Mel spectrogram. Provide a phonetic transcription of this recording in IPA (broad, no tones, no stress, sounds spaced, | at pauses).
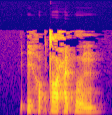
ʔ i h ɔ p t ɔ ħ i p ʊ m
